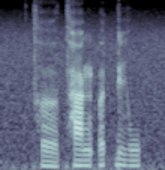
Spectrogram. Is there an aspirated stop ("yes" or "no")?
yes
